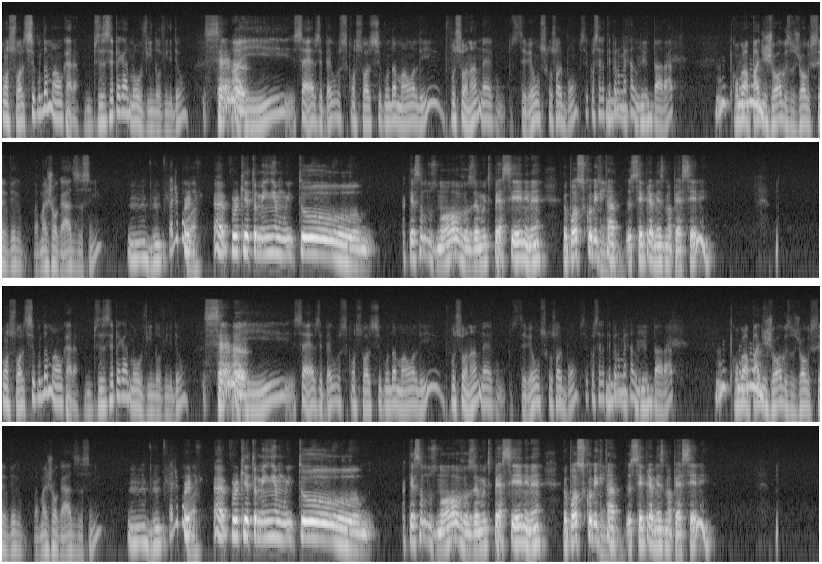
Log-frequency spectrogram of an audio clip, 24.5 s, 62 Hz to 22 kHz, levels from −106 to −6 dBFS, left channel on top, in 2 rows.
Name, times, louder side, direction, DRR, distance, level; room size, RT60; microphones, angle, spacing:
voice 1, 0.0-2.8 3.4-10.1 11.0-13.8 14.7-15.2 21.2-21.5 23.6-23.9, left 1 dB, 40° left, 4.1 m, -39 dB
voice 2, 3.1-3.7 9.1-9.8 10.7-11.4 14.2-14.8 15.0-15.2 15.5-17.9 18.4-20.4 20.7-22.9, equal, 15° right, 1.5 m, -28 dB
head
